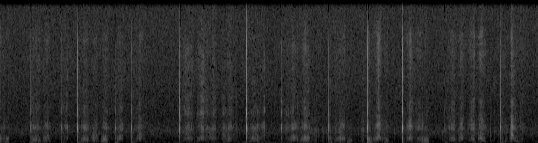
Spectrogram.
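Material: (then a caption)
Paper. Long nails trace and scratch over the letters on the glossy paper cover of a softcover coloring book. Soft, papery rasping strokes in the mid range are punctuated by about fifteen sharp, dry clicks that die away almost instantly, all at a quiet level.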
